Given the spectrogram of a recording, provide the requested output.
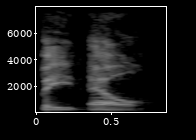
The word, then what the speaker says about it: Bethel: Name Bethel, they would have pronounced it Bait-El.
